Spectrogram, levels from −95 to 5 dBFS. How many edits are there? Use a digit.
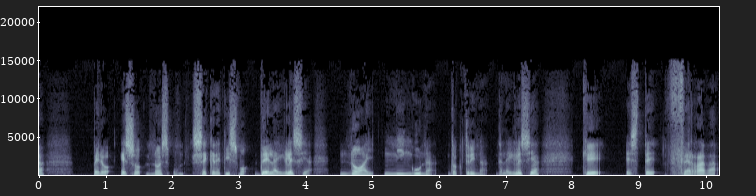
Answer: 1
